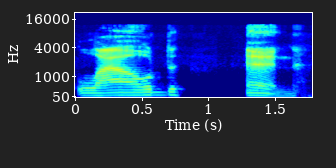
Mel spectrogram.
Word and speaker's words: Loudon: Loudon. It's pronounced Loud N.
